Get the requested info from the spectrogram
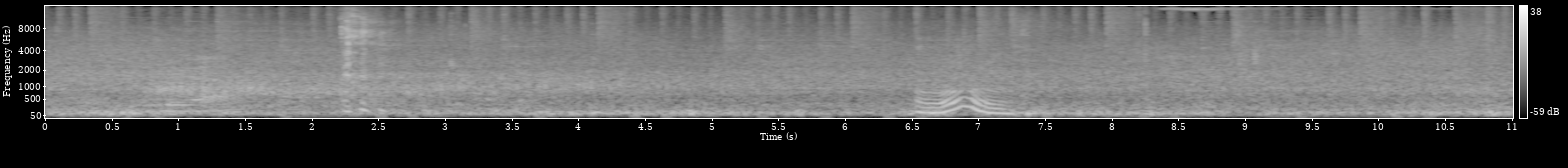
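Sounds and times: background music: 0.0s - 11.0s
road traffic: 0.0s - 11.0s.

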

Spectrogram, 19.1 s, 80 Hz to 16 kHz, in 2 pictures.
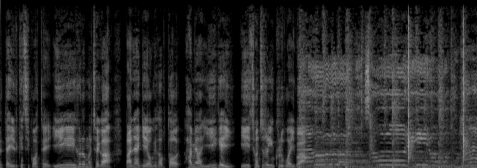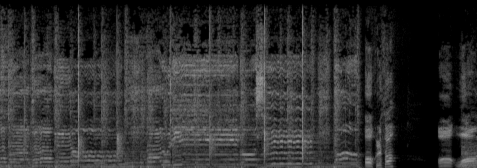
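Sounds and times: pop ballad with woman singing: 6.0s - 16.8s.

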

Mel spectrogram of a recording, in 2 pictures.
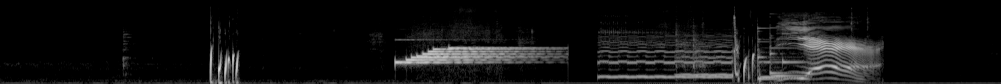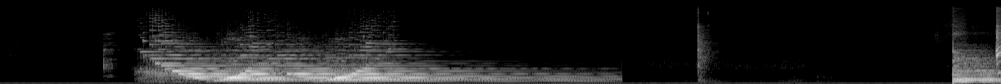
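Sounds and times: cartoon plop: 2.1s - 2.4s.

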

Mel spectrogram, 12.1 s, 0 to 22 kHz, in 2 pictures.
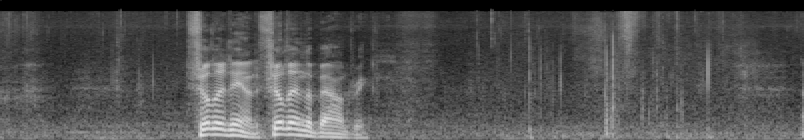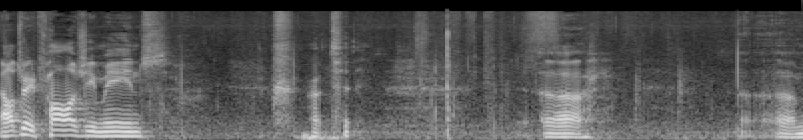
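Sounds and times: soft footsteps: 2.8s - 5.8s, 7.2s - 11.7s.

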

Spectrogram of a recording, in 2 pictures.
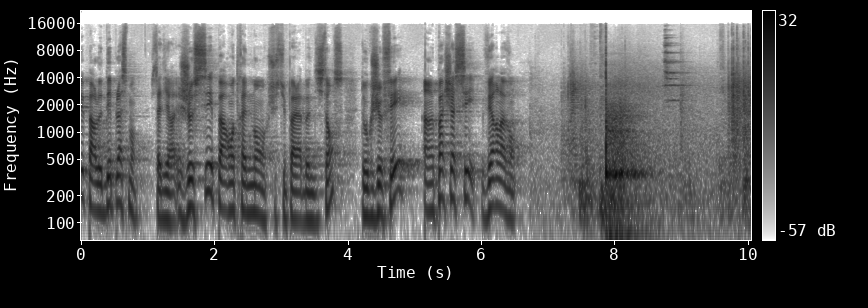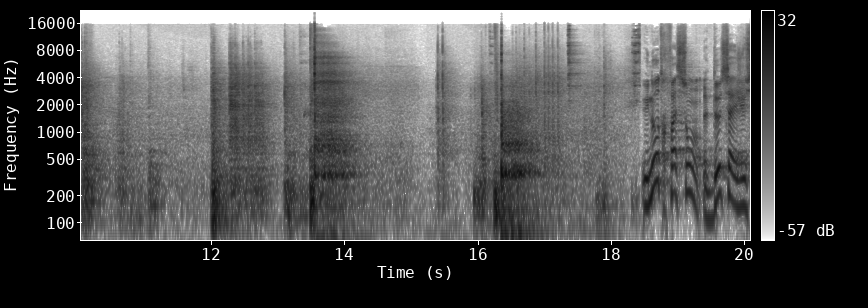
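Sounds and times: footsteps on wooden floor: 6.7s - 18.3s
knives thudding into wooden target: 7.7s - 9.2s, 13.4s - 14.4s, 16.0s - 18.1s.

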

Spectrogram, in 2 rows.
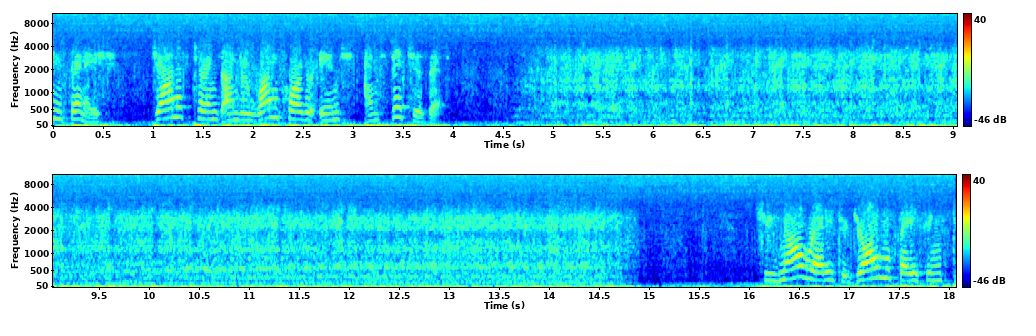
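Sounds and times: sewing machine running: 4.6s - 14.9s.

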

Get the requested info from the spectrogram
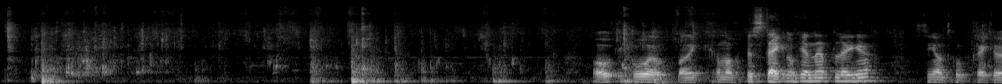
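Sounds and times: water sloshing in a sink: 0.0s - 7.8s
pots and pans washed: 0.0s - 8.2s, 8.9s - 10.0s.

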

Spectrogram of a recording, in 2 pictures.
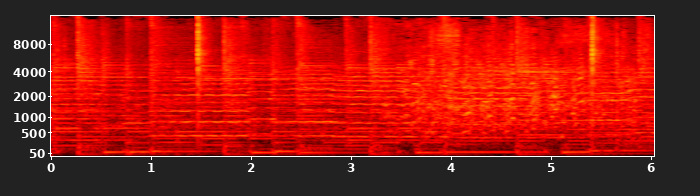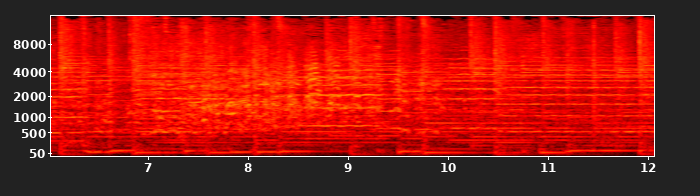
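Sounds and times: comedy music: 0.0s - 12.0s
laugh track: 3.1s - 11.3s.

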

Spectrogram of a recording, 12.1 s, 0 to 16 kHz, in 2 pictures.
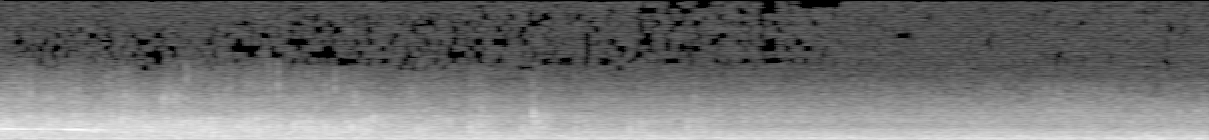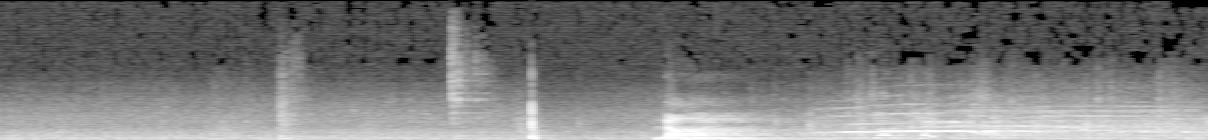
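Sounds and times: spectator applause: 0.0s - 3.7s, 10.0s - 12.0s.

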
